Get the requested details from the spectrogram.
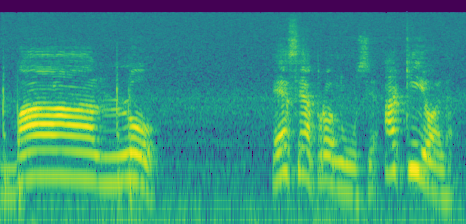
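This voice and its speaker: Man, language teacher, patient, spells out letters, slow delivery, muffled recording. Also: high voice, animated, a little hiss or hum. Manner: patient, spells letters out and repeats each word slowly. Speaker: Greek teacher. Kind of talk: classroom lecture. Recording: dull lo-fi recording.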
